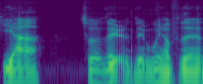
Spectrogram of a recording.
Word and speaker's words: Ea: It's also pronounced Yah by the way in Aadian. The EA is pronounced Yah.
